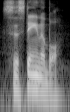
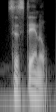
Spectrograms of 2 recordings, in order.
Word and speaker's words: sustainable: And also, it's important to pay attention to where the emphasis falls. Right, the stress. Yeah, it's on the second syllable. Yeah. Sustainable. Sustainable.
